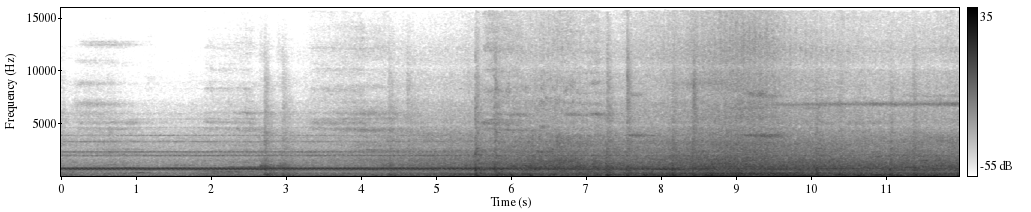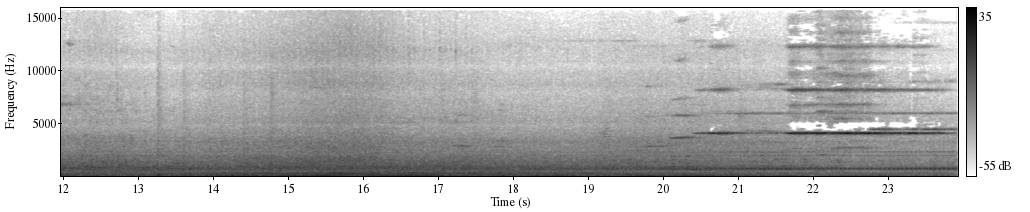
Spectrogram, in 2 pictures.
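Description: Diesel railcar of the Sea Side Liner pulling into a station platform: its engine rumble and wheel-on-rail noise grow louder as it runs past, with a few clicks of wheels over rail joints. Near the end a high brake squeal rings out as it comes to a stop, over a steady hum heard throughout.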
